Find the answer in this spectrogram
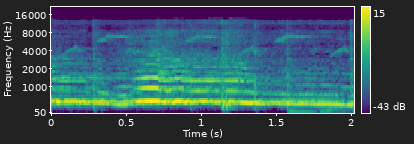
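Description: E-base bamboo bansuri flute holding a long sustained note in Hindustani classical style, then bending it slowly downward in a glide in the second half.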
